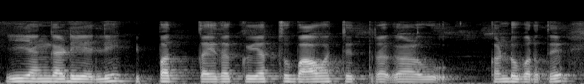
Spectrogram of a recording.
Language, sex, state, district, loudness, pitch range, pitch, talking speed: Kannada, male, Karnataka, Koppal, -17 LUFS, 125-135 Hz, 130 Hz, 80 wpm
